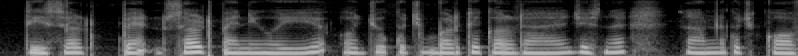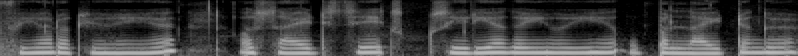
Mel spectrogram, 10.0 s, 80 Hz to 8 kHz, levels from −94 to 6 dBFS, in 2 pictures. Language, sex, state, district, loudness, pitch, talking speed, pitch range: Hindi, female, Bihar, Sitamarhi, -30 LUFS, 215 Hz, 190 wpm, 205-225 Hz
